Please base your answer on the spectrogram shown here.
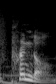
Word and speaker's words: Prindle: That's what That's what's known in the automotive world as the Prindle, the pronunciation that engineers bestowed on the transmission gear selector because it commonly contained the letters PRNDL.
